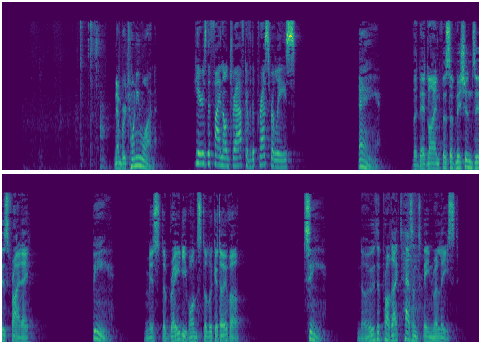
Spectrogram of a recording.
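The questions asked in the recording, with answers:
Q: Here's the final draft of the press release.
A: B: Mr. Brady wants to look it over.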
